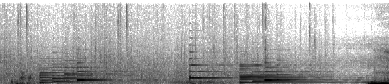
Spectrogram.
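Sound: steady rain falling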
